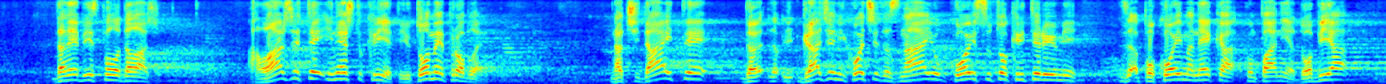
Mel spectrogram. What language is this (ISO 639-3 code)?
srp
